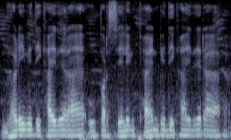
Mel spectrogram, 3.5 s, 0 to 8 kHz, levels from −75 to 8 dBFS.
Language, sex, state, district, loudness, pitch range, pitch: Hindi, male, Bihar, West Champaran, -16 LUFS, 105-115 Hz, 110 Hz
